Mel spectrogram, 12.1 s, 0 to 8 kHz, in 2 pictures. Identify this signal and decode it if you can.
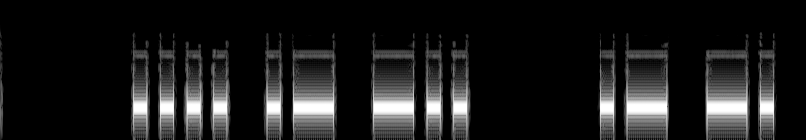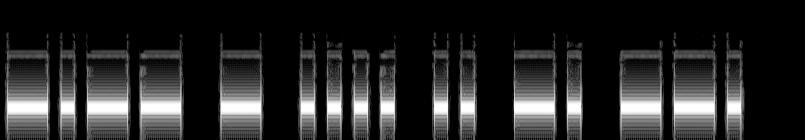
Morse code, heard as a keyed tone, about 12 wpm, 700 Hz. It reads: HAD ANYTHING
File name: Book One / 03-Chapter 3 - 12 WPM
